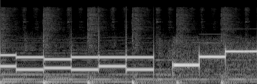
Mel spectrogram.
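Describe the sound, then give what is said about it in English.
Touch-tone beeps dial a telephone number in a rapid, nearly unbroken run, stepping between paired pitches. A brief dip comes near the end, then the last few tones finish the sequence alone. “Jay, go ahead and dial that number we gave you.”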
